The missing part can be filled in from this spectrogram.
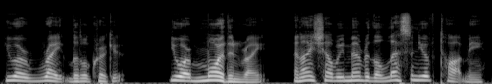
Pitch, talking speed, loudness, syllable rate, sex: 155 Hz, 245 wpm, -20 LUFS, 6.6 syllables/s, male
